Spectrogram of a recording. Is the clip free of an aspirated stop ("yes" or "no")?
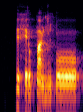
yes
